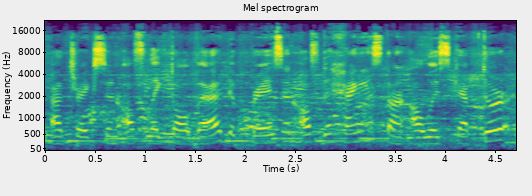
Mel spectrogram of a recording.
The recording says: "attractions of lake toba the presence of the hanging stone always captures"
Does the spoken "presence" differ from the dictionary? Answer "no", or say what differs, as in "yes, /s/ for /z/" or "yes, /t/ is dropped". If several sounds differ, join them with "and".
yes, /s/ is dropped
